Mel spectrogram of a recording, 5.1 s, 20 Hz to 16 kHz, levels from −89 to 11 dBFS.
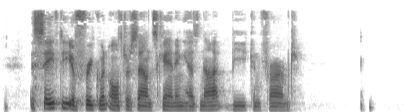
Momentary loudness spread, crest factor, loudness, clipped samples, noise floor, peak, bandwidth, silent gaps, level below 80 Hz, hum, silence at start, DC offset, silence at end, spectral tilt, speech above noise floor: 13 LU; 18 dB; -19 LUFS; under 0.1%; -82 dBFS; -2 dBFS; 11.5 kHz; none; -62 dBFS; none; 0.4 s; under 0.1%; 1.35 s; -3 dB/octave; 63 dB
